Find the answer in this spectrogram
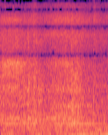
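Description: Steady low-level room noise with a low hum, with no distinct event standing out.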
